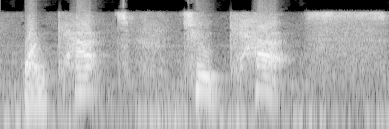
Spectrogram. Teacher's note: Again, the S ending is unvoiced.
